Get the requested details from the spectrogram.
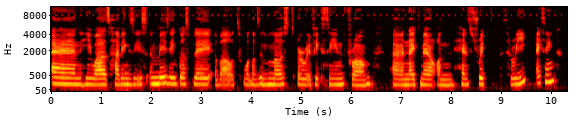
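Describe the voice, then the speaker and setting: A woman with a strong French accent speaks very slowly at a medium pitch, her intonation fairly even. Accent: thick French. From France, Moroccan parents. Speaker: podcast guest. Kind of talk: casual chat.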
